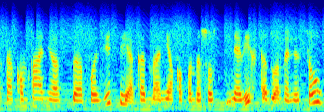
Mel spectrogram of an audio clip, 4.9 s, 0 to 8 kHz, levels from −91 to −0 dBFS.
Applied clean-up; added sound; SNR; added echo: none; Electric guitar; 19 dB; none.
